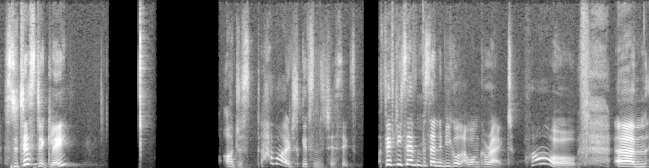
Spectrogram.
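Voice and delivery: normal talking voice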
